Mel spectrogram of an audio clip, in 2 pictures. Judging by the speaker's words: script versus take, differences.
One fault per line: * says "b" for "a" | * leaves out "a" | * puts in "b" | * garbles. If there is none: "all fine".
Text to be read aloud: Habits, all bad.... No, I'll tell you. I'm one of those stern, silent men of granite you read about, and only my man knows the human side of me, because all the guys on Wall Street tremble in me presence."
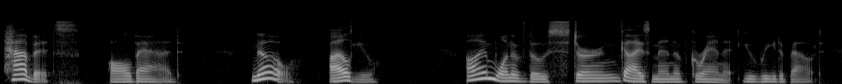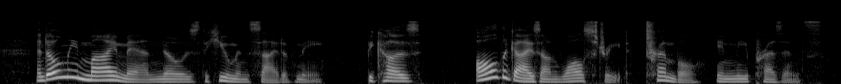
* leaves out "tell"
* says "guys" for "silent"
